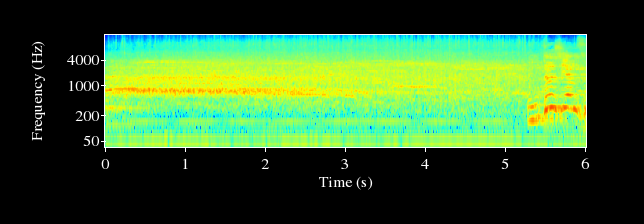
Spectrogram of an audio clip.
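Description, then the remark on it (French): An audience claps in a steady, dense wash of applause for about five seconds, fairly loud and even, before a voice cuts in at the end. “Tu peux les applaudir.”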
